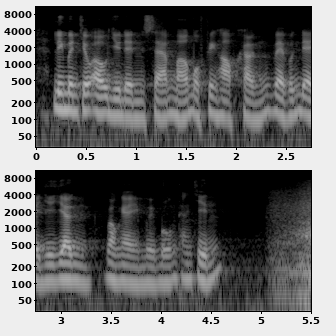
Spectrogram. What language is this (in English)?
Vietnamese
